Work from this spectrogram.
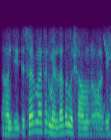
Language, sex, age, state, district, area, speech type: Punjabi, male, 18-30, Punjab, Pathankot, rural, conversation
